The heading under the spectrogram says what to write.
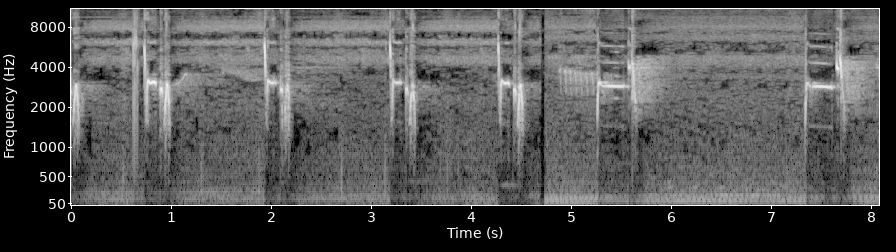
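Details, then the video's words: Olive-backed tailorbird giving gacor dor song, used to get caged birds singing: a run of sharp, explosive whistled notes about a second apart, with one short buzzy trill and a low background rumble. "Suara prenjak Gacor Dor"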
